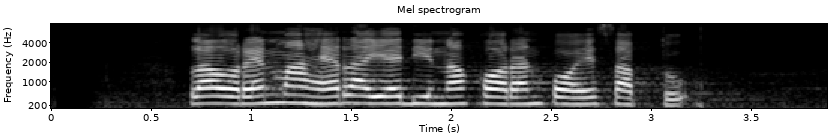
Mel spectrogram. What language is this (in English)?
Sundanese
